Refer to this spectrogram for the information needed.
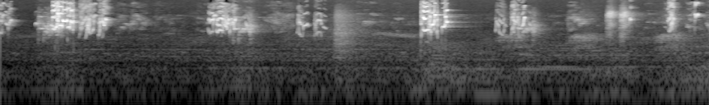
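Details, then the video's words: Pet lovebirds playing give scattered shrill chirps and rasping squeaks, with a few louder sharp notes standing out and soft pauses in between. "Lovebirds playing & Chirping sounds"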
